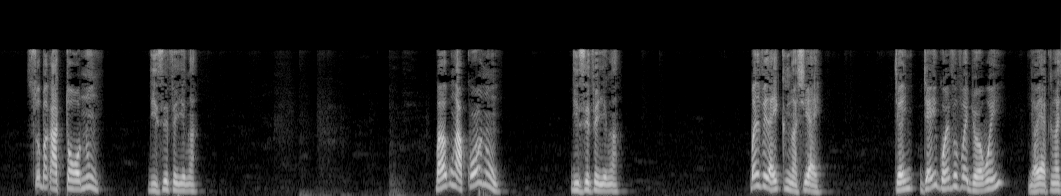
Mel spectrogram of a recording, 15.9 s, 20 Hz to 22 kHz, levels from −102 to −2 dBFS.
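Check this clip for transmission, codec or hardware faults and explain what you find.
Two faults are present: low-bitrate low-delay coding throughout, and one brief muted dropout.

Low-delay AAC compression runs through the whole speech clip and is plainly audible: the voice sounds rough and grainy, with noise filling the gaps between harmonics and a thin, synthetic upper band. This is likely AAC-ELD at around 32 kbps. Its short frames resolve pitch harmonics poorly and spend bits fast, so the roughness is steady rather than intermittent, which sets it apart from packet loss.

AAC frame loss with muting occurs from 3.26 to 3.29 s, a 30 ms gap. The decoder zeroed the missing spectrum, and the overlapping windows fade the sound out and back in. The result is a brief dip, unlike a hard dropout or a repeated-frame stutter.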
